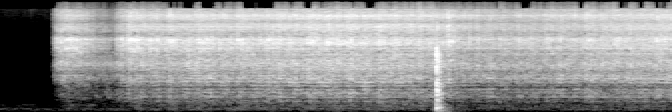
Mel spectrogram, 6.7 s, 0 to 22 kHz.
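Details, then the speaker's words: Losi 5T RC truck: a harsh, rattly, high-pitched whir holds steady while the driveline spins, rough and gritty; owner says the internal gears are getting stripped. "yeah the gears are getting stripped out in this thing so yes it sounds like garbage I know I know it doesn't sound good years are getting pretty bad in it so what can you do you know"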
